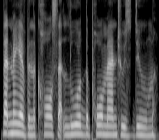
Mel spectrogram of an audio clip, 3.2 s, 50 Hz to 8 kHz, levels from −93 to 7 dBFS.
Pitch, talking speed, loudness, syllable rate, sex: 175 Hz, 265 wpm, -20 LUFS, 5.3 syllables/s, female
